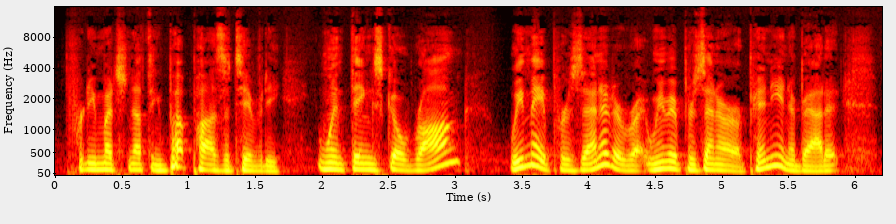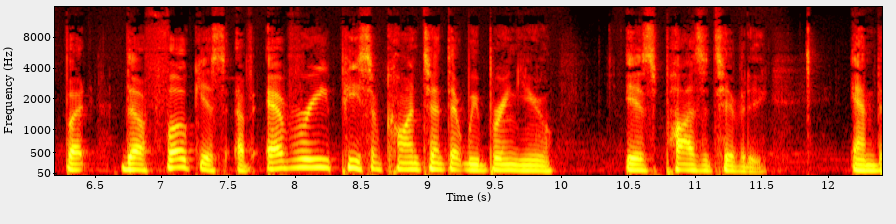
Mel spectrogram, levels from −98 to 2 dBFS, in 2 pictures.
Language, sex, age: English, male, 40-59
